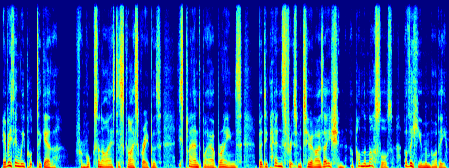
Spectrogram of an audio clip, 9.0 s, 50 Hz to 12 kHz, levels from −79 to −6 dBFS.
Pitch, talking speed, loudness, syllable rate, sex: 155 Hz, 165 wpm, -18 LUFS, 5.8 syllables/s, male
